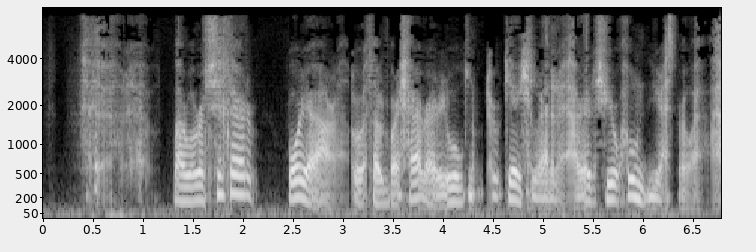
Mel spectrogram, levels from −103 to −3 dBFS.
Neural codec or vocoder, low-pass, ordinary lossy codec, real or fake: autoencoder, 22.05 kHz, a latent of 192 numbers a frame, VITS, trained on many speakers; 7.2 kHz; MP3, 32 kbps; fake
